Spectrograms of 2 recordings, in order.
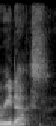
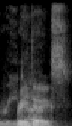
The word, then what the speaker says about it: Redux: Oh, I've been pronouncing it Redux. – Redo. – I think Redux sounds cool. – It's Redux? – I'm American.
